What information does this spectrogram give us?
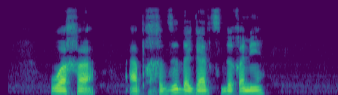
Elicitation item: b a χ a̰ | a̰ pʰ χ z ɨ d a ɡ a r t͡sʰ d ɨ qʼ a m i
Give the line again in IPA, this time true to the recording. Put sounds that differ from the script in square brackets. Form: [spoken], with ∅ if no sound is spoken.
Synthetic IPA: [w] a χ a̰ | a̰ pʰ χ [d͡z] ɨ d a ɡ a r t͡sʰ d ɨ qʼ a m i

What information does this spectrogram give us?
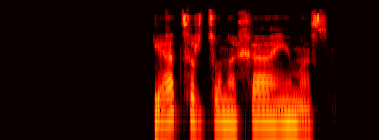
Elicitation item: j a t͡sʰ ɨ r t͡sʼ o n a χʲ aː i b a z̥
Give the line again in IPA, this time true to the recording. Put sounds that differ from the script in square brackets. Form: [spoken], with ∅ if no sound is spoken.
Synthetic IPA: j a t͡sʰ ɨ r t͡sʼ o n a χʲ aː i [m] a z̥

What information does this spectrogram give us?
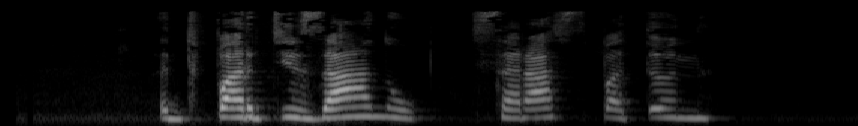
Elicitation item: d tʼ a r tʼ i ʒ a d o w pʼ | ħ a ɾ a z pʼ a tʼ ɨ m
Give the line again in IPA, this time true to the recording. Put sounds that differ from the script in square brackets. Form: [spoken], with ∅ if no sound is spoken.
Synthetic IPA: d [pʼ] a r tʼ i [z] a [n] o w pʼ | [s] a ɾ a [s] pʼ a tʼ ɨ [n]

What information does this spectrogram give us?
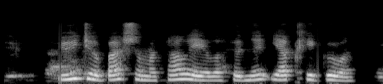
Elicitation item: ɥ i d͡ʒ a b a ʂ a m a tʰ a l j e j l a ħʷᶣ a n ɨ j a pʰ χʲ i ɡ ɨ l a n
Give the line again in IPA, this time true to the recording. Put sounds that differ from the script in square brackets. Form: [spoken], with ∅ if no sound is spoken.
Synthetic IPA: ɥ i d͡ʒ a b a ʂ a m a tʰ a l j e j l a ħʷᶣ a n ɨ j a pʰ χʲ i ɡ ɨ l a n

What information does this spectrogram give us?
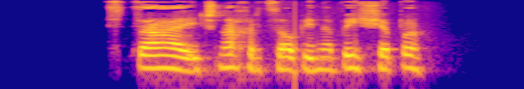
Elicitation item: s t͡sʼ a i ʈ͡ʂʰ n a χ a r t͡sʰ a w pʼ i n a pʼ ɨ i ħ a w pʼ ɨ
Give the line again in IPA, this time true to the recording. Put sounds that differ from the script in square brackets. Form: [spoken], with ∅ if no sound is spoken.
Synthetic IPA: s t͡sʼ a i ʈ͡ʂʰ n a χ [ə] r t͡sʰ a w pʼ i n a pʼ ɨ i [ʃ] a [∅] pʼ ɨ

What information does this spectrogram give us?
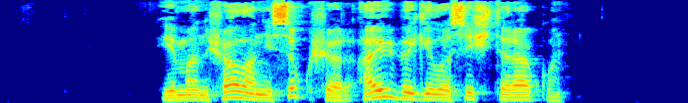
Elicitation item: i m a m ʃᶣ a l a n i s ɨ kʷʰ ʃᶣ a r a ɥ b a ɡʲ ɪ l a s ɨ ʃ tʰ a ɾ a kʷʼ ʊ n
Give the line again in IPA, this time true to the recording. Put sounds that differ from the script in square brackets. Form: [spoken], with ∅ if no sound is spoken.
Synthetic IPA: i m a [n] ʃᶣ a l a n i s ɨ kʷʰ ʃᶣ a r a ɥ b a ɡʲ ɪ l a s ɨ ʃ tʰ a ɾ a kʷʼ ʊ n

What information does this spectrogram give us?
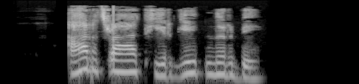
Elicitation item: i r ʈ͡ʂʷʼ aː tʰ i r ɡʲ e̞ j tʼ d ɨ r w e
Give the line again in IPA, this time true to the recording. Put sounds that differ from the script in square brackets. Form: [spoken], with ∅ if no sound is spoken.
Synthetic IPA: [a] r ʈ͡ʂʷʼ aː tʰ i r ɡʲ e̞ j tʼ [n] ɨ r [b] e

